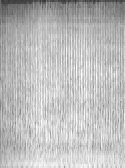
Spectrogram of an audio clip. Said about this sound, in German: Anflug auf den pyramidenförmigen Gipfel des Hochvogel in den Allgäuer Alpen. Der Pilot setzt den Helikopter mit nur einer Kufe auf einer Felskante knapp unterhalb des Gipfels auf, im zerklüfteten Gelände und hält ihn in der Schwebe.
